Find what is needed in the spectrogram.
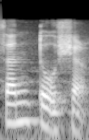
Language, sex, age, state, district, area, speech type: Kannada, female, 30-45, Karnataka, Chamarajanagar, rural, read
